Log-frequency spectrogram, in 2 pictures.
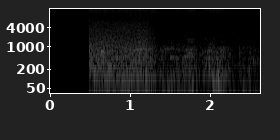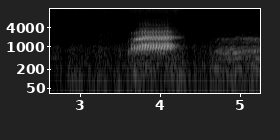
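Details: Gray treefrog, one of four kept together and trying to mate, gives its mating call: a single loud, buzzy trill lasting under a second, with strong tones in two stacked bands, set against an otherwise quiet background.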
